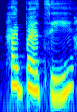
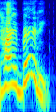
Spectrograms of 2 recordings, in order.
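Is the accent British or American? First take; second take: British; American. First: It is said in a British accent. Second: It is said in an American accent.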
